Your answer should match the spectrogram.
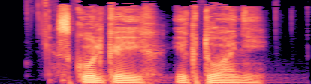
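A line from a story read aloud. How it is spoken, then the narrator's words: Quiet question. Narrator (Russian): тихо спросил я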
